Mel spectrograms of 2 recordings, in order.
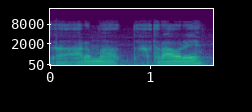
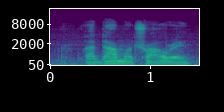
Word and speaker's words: Adama Traoré: with cases such as Adama Traoré. That's how you really pronounce it, but in English they pronounce it Adama Traoré.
